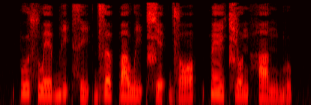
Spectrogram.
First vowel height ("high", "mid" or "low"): high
